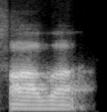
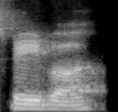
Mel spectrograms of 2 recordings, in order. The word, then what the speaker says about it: Sveva: And I just want to say real quick everyone says Sofie Svava. And I thought that was how you pronounce it initially. And when I say everyone, the commentators, everyone says Svava. I'm just letting everyone know PSA, it's Sveva. And I know this because I found a video of her saying her name herself.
